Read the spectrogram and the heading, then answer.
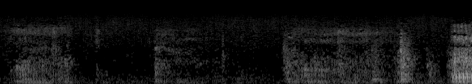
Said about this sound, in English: Here's Mum coming along the passage now. Start snoring.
